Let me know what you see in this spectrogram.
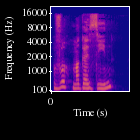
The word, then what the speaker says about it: В магазин: Now it's hard to say F магазин, so Russians pronounce it as the letter V instead. Listen again. – В магазин.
